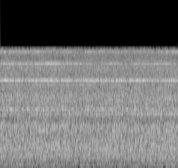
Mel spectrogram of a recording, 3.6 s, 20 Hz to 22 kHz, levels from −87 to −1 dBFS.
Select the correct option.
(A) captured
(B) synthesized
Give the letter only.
A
